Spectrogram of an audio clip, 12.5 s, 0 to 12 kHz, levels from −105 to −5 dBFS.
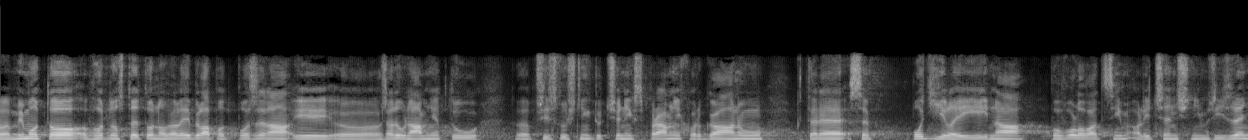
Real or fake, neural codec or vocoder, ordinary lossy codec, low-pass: fake; codec, 16 kHz, 4 kbps, X-Codec, WavLM features, trained on Multilingual LibriSpeech; MP3, 64 kbps; 7.2 kHz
